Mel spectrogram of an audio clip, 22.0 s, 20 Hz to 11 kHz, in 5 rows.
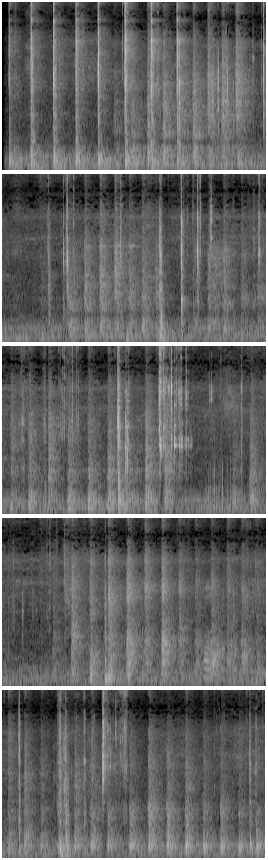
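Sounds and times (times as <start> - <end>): hammer knocking on metal panel: 0.1 - 4.2, 14.3 - 21.9.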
